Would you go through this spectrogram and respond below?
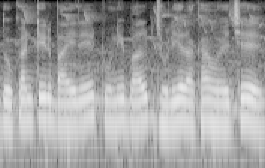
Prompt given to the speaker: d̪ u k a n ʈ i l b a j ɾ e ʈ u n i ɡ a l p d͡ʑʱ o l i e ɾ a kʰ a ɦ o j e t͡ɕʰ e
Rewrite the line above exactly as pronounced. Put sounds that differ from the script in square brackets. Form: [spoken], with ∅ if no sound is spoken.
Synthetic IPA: d̪ [o] k a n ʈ i [ɾ] b a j ɾ e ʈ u n i [b] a l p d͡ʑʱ o l i e ɾ a kʰ a ɦ o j e t͡ɕʰ e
